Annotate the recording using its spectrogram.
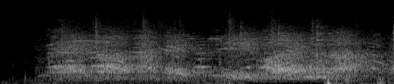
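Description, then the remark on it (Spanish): Hundreds of people gathered at night outside the PSOE headquarters shout slogans in unison, voices swelling in repeated rhythmic bursts that blend into a dense, continuous roar, loud with no individual speech standing out. “Anoche cientos de personas se volvieron a concentrar ante la sede del PSOE, convocados por Revuelta, organización vinculada a Vox.”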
